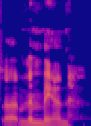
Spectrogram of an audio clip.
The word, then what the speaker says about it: Mimban: And Rural Farm Boy in our chat says yes, Mimban is the pronunciation of that.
